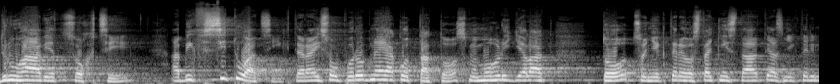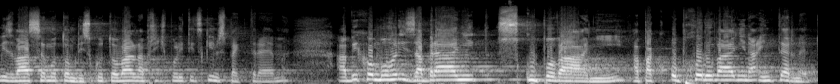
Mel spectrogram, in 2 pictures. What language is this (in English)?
Czech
